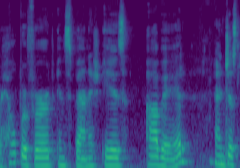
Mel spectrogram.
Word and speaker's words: haber: Remember that the H is silent in Spanish, so this looks like he has ha, but remember, we don't say the H in Spanish.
